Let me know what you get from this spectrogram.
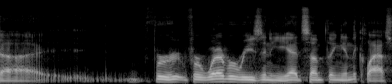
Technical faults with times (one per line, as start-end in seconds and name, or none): none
